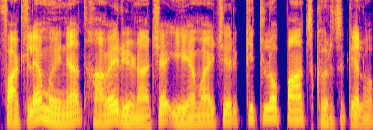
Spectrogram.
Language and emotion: Goan Konkani, neutral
